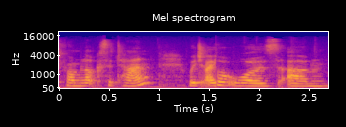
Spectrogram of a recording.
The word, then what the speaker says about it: L'Occitane: It's from L'Occitane, which I thought was L'Occitane. I don't know, is that a normal thing to assume? But yeah, apparently it's pronounced L'Occitane.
